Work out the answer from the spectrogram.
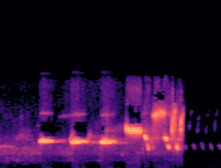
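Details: A Song Sparrow sings three clear, evenly spaced opening notes, then climbs into a higher, buzzy jumble of rapid notes over about two seconds; its song resembles a Bewick's Wren's but is huskier, lower and slower.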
